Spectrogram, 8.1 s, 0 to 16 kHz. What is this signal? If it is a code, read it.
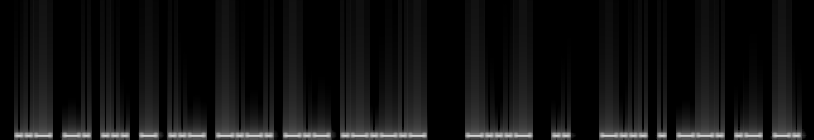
Morse code, heard as a keyed tone, about 25 wpm, 600 Hz. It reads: UNSTUCK. <BT> I BEGAN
